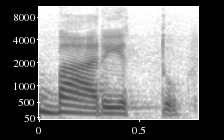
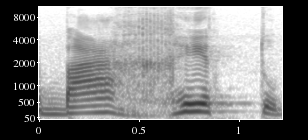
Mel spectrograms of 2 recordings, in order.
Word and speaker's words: Barreto: É o Barreto veja eu não falo bareto eu falo Barreto bem forte né o nome exige né Essa força então eu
